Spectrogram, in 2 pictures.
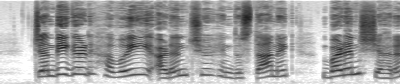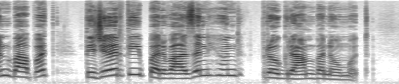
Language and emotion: Kashmiri, neutral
